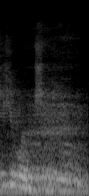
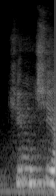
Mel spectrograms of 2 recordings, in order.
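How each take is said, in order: First: It is said with a Japanese pronunciation. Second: It is said with a Korean pronunciation. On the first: The speaker calls it wrong. "일본 사람은 발음 못하는 기호가 많잖아요" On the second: The speaker calls it right. "김치 하면"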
